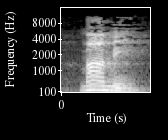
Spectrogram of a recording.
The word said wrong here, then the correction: Mwami: Mwami. – Mwami. – Mwami. – Mwami. – Yeah.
